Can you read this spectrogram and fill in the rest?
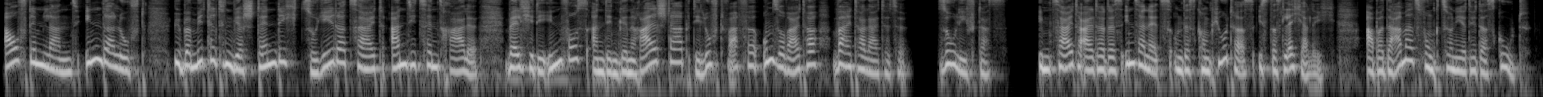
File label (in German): Kommentar Rueckblickend, deutsch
